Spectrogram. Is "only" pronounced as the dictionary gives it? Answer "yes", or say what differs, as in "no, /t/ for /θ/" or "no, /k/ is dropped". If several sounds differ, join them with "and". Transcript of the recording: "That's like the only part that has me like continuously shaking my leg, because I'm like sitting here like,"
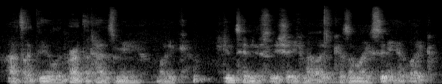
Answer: no, /n/ is dropped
